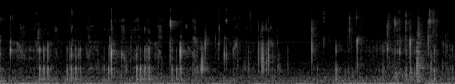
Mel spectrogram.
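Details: Kitten eating dry and wet cat food in a small room. Steady, fast runs of wet chewing and crunchy bites follow each other closely, over a low rumbling background.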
